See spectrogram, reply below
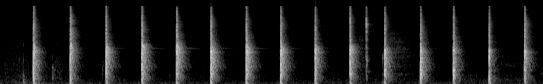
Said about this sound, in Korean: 자, 박수.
